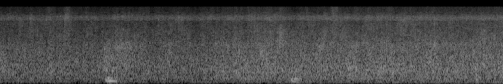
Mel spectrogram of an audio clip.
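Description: Heavy rain falling in Pattaya after a night-long downpour, a dense unbroken wash of drops with a couple of faint brief knocks, no one speaking.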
